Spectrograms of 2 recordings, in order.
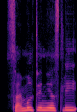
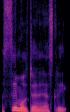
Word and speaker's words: simultaneously: শব্দটিকে ব্যবহার করতে পারি সাইমটেনিয়াসলি বা সিমন্টেনিয়াসলি দুই ভাবেই উচ্চারণ করা যায় এটা ব্রিটিশ ইংলিশ এবং সাইমলটেনিয়াসলি এটা আমেরিকান ইংলিশ তাই এটা নিয়ে বিভ্রান্ত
